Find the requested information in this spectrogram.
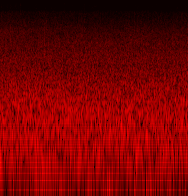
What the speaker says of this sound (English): So here is Baxter Creek in the summer months and not in a high snow year.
